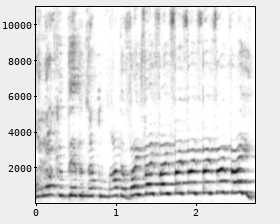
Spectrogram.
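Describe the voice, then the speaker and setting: A put-on character voice, squeaky and extremely high in pitch, at a moderate pace. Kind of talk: preacher's sermon imitation. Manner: mocking, urging.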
